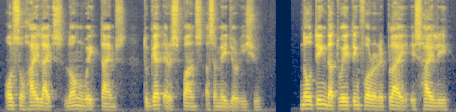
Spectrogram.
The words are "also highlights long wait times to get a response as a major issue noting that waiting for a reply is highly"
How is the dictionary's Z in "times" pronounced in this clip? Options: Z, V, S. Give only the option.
S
